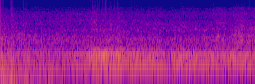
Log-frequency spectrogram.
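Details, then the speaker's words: Hisense portable air conditioner after start-up: steady low hum with a faint even tone, no rattles or buzzing; normal running noise. "This is the noise and this humming noise it could make."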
